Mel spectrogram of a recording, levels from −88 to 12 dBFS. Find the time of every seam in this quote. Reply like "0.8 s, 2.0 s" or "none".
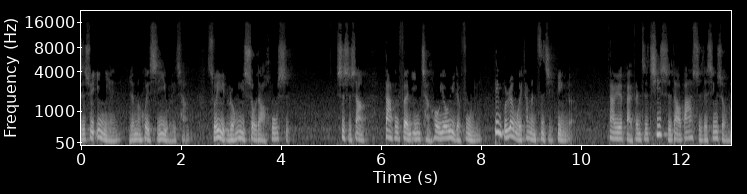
1.0 s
